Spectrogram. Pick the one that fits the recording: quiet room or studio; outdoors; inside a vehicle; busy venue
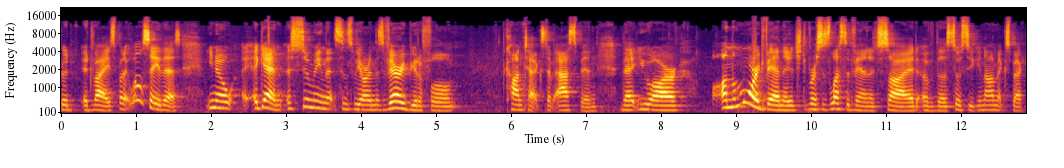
busy venue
